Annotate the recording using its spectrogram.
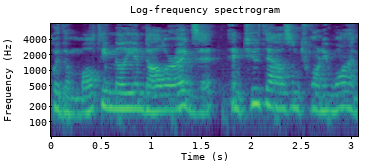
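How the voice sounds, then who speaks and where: A man speaks in a raised, projected voice. Faint music plays in the background. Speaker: channel host. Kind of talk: channel intro to camera. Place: street. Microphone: phone near.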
